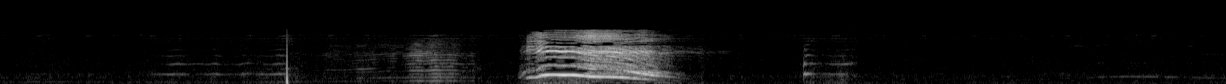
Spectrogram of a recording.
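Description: A single long cry that rises then falls in pitch, a little over five seconds in, with a fainter, shorter cry just before it. There is a sharp click near three seconds and a brief sound near eight seconds.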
